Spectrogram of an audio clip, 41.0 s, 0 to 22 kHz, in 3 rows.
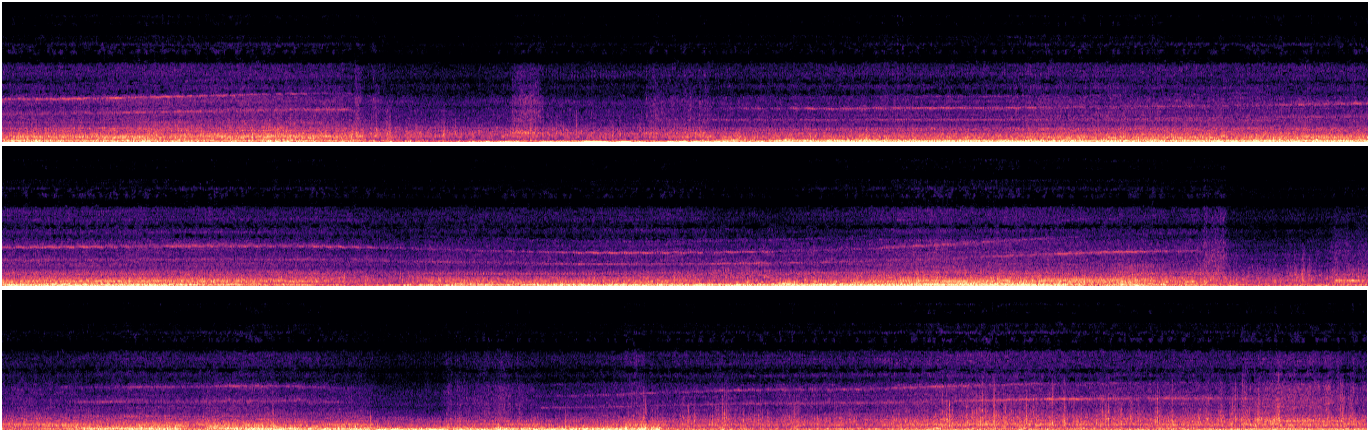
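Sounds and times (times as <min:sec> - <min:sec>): atv engine revving: 0:00.0 - 0:40.9
high whine: 0:00.0 - 0:40.9.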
